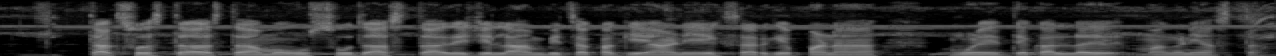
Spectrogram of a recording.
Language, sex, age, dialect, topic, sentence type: Marathi, male, 18-24, Southern Konkan, agriculture, statement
